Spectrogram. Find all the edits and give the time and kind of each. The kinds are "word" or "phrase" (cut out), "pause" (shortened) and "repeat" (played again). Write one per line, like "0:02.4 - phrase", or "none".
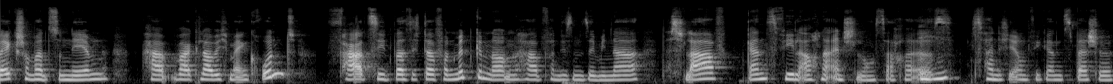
0:09.6 - pause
